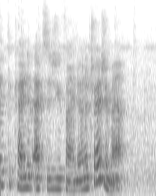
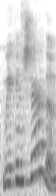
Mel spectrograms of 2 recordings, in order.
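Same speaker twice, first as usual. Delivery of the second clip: friendly suggestion; 10 semitones higher than usual. Acted. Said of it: "suggested the friendly ladybug".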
